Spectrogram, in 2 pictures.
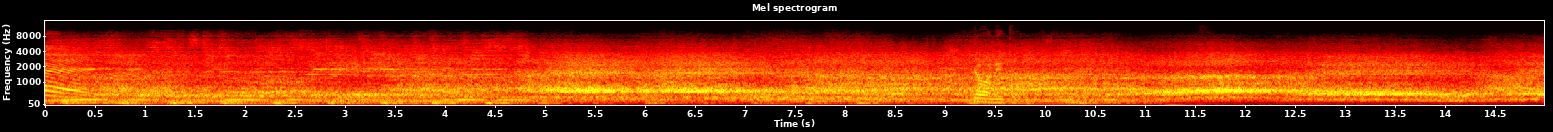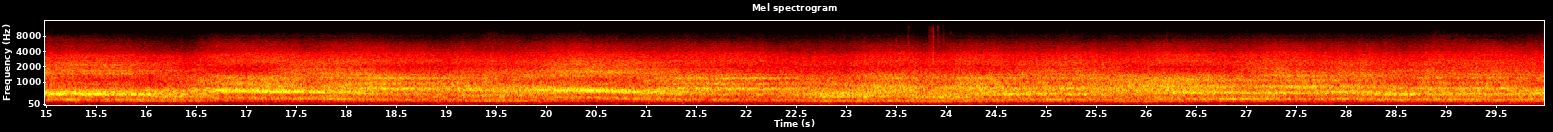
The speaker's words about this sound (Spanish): Bueno, para el que no esté viéndolo por la tele, rojiblancas las francas, lleno a reventar, bufandas al viento, la gente cantando, noche preciosa, noche importante. Noche de San Mamés.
